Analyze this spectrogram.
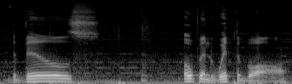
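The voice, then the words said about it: Mimicked thick New York accent. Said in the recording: “a very thick New York accent ... I begin to mimic it, which is why I said bull”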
